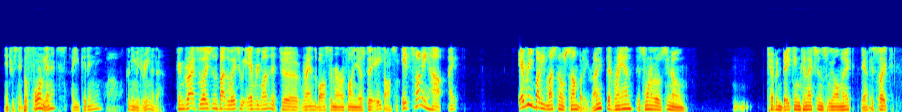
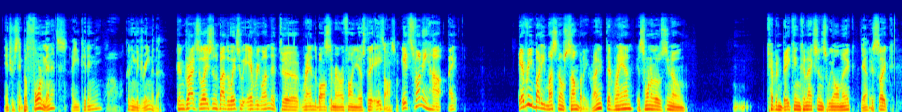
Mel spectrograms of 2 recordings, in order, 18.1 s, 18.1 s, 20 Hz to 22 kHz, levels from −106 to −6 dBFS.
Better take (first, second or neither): second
